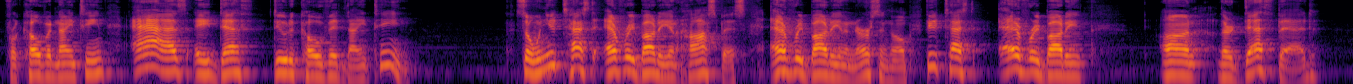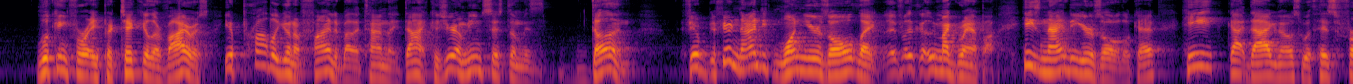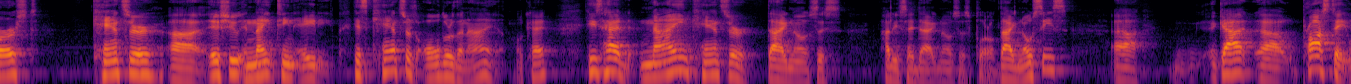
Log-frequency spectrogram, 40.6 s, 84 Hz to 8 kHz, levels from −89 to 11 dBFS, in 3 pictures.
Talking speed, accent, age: 145 wpm, American, 30-49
